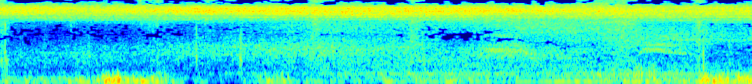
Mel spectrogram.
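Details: Cicadas in summer-style chorus at Ine no Funaya, the port house townscape north of Kyoto, Japan: a steady, high, hissing drone runs unbroken, with low footstep thumps and faint crow-like caws in the background.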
